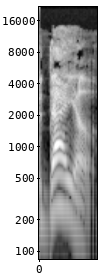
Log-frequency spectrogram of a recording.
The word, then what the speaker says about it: dial: To deal. – ¿Y cómo se pronuncia? – To dial. – Eso es, to dial, vale.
